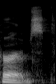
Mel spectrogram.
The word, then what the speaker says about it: herbs: Herbs or herbs? I like to pronounce my H in there, herbs.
